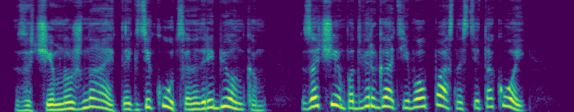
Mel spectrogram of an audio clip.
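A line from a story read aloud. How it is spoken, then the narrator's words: Shouted after shocked stupor. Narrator (Russian): выкрикнул я Анастасии, как только оправился от оцепенения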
